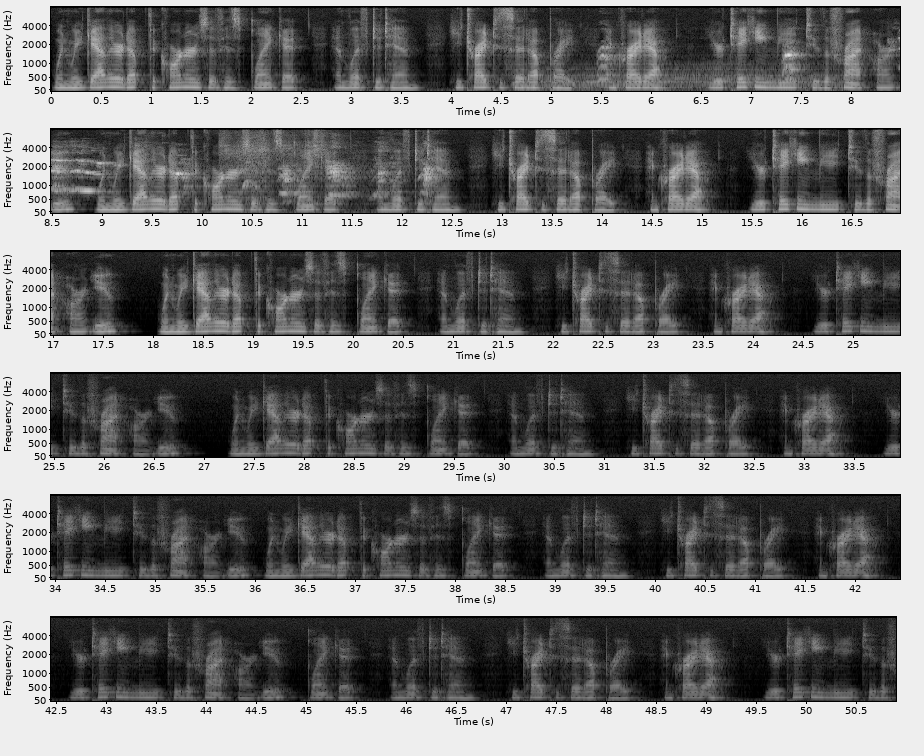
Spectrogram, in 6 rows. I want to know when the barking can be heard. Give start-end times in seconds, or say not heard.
4.5-12.3.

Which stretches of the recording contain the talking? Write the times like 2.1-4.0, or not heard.
0.0-50.8.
